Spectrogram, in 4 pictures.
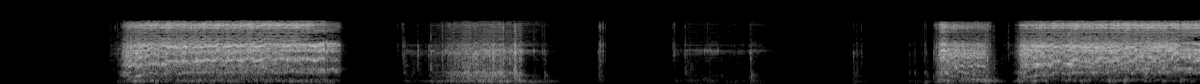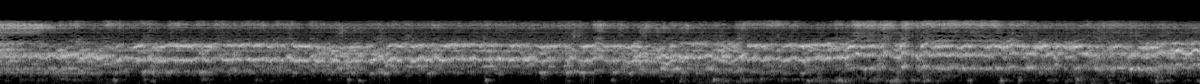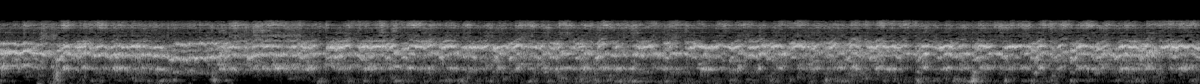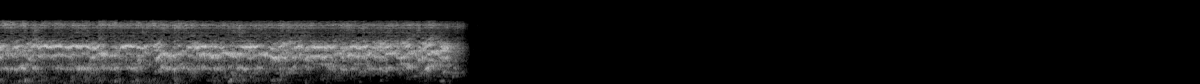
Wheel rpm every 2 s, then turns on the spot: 70, 90, 10, 0, 20, 140, 160, 160, 160, 160, 200, 200, 190, 200, 200, 200, 200, 200, 200, 190, 30, 0, 0, 0.
none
